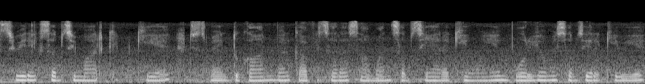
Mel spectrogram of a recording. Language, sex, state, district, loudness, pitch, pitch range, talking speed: Hindi, female, Bihar, Gopalganj, -16 LUFS, 185 Hz, 180-190 Hz, 215 wpm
